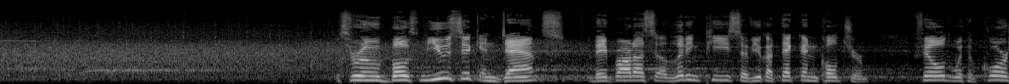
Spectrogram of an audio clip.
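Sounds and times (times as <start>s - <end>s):
audience applause: 0.0s - 4.2s
speech: 3.4s - 10.0s.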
